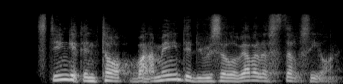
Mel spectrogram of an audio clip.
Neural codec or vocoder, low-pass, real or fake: codec, 16 kHz in and 24 kHz out, 0.4 kbps, LongCat-Audio-Codec, fine tuned four codebook decoder; 10.8 kHz; fake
